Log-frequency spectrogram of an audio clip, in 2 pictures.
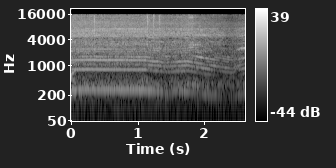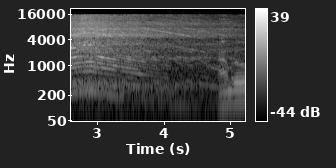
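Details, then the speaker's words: Mixer grinder after repair (coupling gear refitted in its lock): clean motor whine sliding down in pitch then picking back up, no rattle or scraping; the earlier noise is gone, runs smooth. "मिक्सचरको यो गरारी चाहिँ हामीले fitting गरिसक्यौ र हाम्रो यसमा अहिले चाहिँ साउन्ड चाहिँ आइरहेको छैन"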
